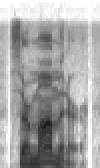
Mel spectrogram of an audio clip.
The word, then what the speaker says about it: thermometer: The other word for the tool is thermometer. Thermometer. The stress is on the mom and the measurement is temperature.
